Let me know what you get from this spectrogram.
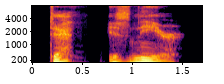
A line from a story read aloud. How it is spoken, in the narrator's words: pain and weakness still increasing seem to whisper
